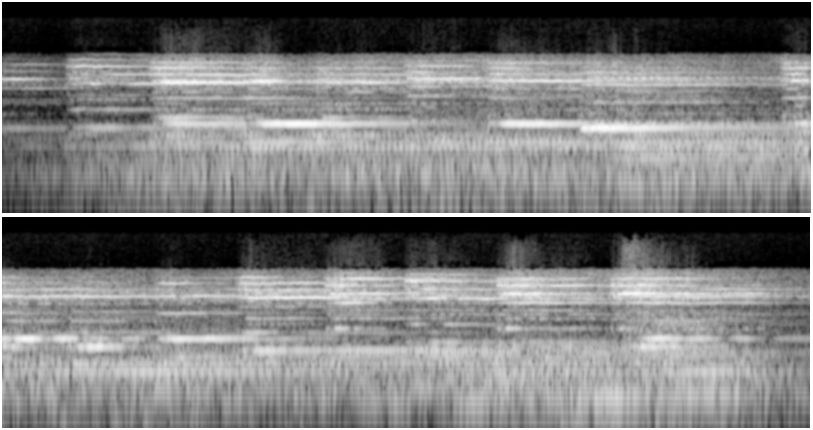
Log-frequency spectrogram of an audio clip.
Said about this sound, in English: And on Sunday, there are church bells.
